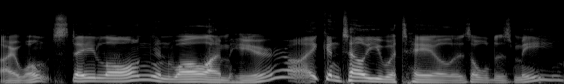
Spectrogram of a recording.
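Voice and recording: A put-on character voice sounds shaky and swings very widely in pitch. It moves at a fairly slow pace against a quiet background. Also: man.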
